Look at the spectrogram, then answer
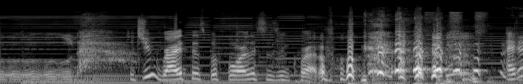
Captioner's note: laughter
